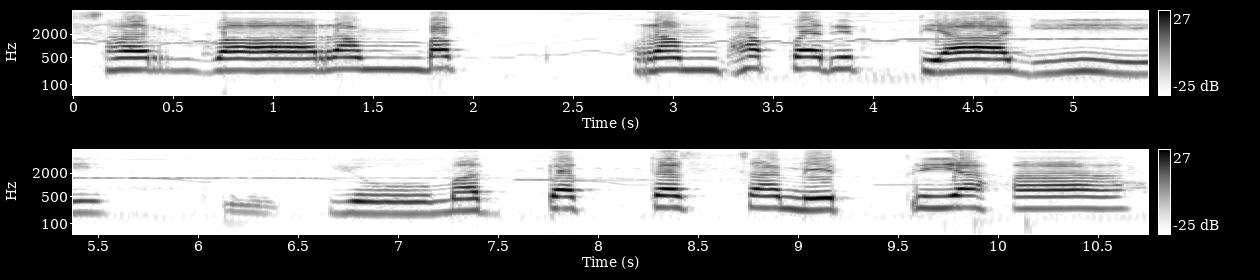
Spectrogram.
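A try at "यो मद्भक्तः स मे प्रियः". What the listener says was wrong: ఇక్కడ మే దీర్ఘాక్షరము. ఆ ఆఘాతం నొక్కి చెప్పడం కోసం ఆ దీర్ఘాక్షరాన్ని హ్రస్వం చేయకూడదు. మే ప్రియ అన్నారు. అలా కాకుండా యో మద్భక్తః స మే ప్రియః. సమే దాన్ని మాత్రం కాంప్రమైజ్ అయ్యి దాన్ని తగ్గించకుండా అంతే దీర్ఘంగా పాడి ప్రియ చెప్పచ్చు. అది సౌమ్యాఘాతం ఉంటుంది. దీర్ఘాక్షరానికి వచ్చిన ఆఘాతాన్ని సౌమ్యం అంటాము. హ్రస్వాక్షరం పైన వచ్చిన ఆఘాతాన్ని స్ట్రాంగ్ అంటారు.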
